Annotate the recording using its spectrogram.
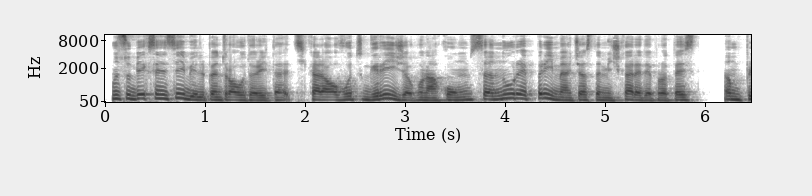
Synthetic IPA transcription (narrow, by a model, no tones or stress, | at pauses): unsubje̞k̚t̪se̞nsibilpe̞nt̪ɾuaut̪o̞ɾit̪ət̪sʲkaɾeawavut̪ɡɾiʒəpɨnəakumsənuɾe̞pɾime̞at͡ʃast̪əmiʃkaɾe̞d̪e̞pɾo̞t̪e̞st̪ | ɨmpl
